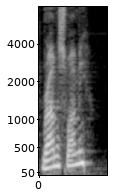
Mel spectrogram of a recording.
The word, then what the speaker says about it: Ramaswamy: Vivek Ramaswamy? – Yeah, Ramaswamy.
